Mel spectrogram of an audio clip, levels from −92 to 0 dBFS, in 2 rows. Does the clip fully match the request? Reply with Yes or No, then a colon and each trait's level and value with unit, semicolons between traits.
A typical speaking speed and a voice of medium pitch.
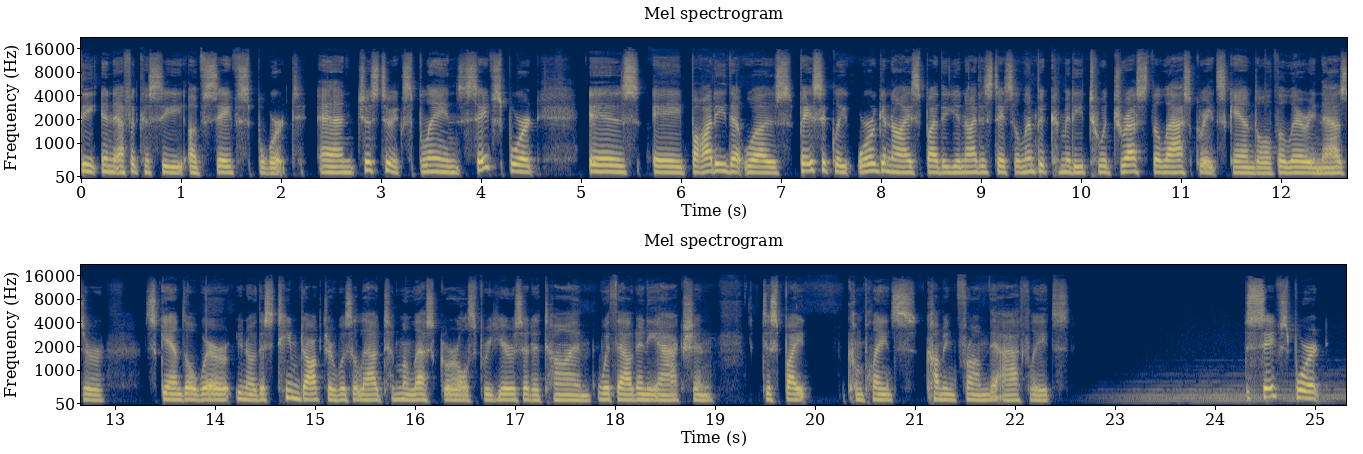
Yes: average, 145 wpm; medium, 165 Hz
